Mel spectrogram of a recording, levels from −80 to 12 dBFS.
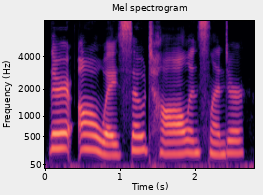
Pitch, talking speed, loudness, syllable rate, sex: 225 Hz, 130 wpm, -15 LUFS, 3.6 syllables/s, female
